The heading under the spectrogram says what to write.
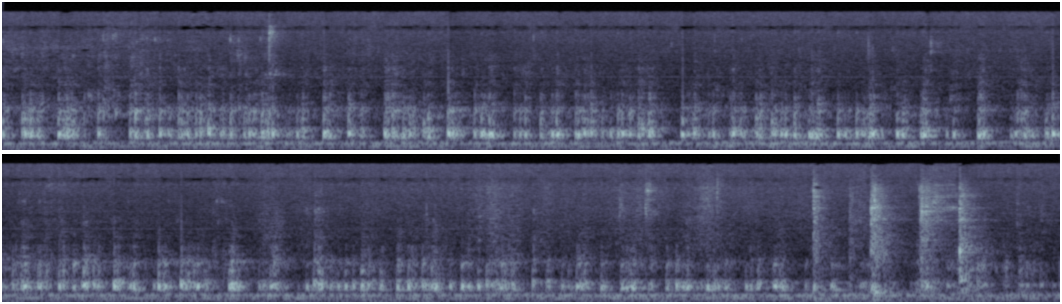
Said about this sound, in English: All right, so the coffee is all brewed. And let me just show you what it looks like. There we go, I have a full pot of this nice coffee here. Check it out. And here we go, let's pour ourselves a cup.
